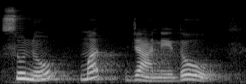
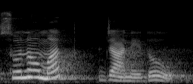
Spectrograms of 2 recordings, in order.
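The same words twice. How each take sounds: First: There is a pause after 'सुनो'. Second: There is a pause after 'मत'.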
